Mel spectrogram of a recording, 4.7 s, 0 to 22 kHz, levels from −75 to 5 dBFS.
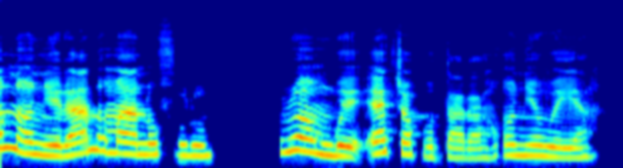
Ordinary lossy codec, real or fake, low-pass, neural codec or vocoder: none; real; 19.8 kHz; none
